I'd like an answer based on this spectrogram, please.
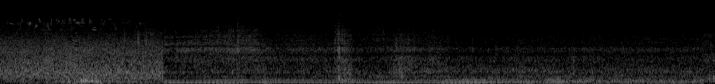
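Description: Mercedes-Benz G-Class driving: tyre and wind noise on a gravel track, which cuts off about a second and a half in. A steady low engine hum follows as the SUV creeps through a water crossing, with one sharp click about three and a half seconds in.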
